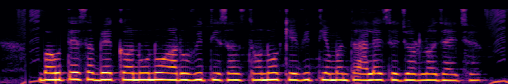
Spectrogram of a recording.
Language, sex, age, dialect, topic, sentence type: Maithili, female, 18-24, Angika, banking, statement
